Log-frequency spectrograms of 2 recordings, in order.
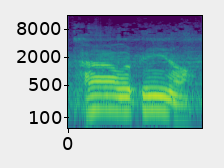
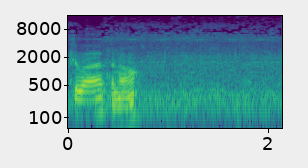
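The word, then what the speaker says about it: jalapeño: you for a bit sure jalapeno not gelato jalapeno that's how you pronounce I don't want to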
